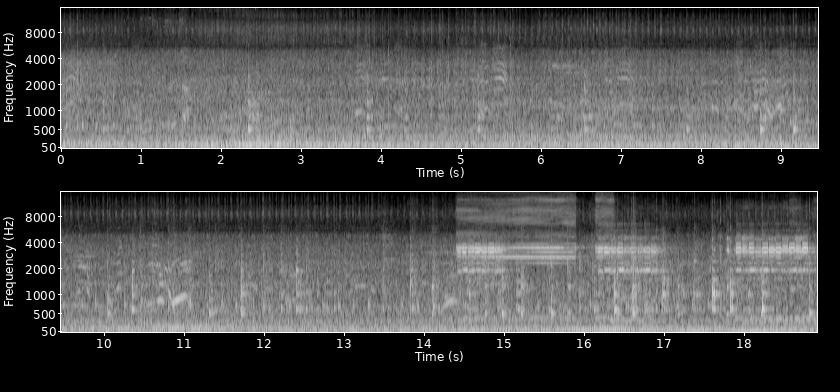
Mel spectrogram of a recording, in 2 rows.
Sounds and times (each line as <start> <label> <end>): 0.0 Children 18.9
0.0 percussions 18.9
14.4 horns 17.1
